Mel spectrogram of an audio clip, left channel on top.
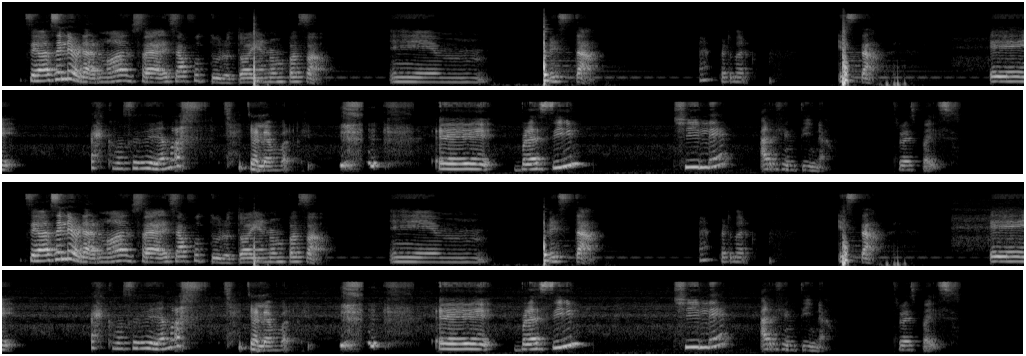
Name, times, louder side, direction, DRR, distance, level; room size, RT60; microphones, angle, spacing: voice 1, 0.3-3.3 3.9-4.9 5.4-6.0 7.0-7.5 8.4-8.8 9.9-10.4 11.1-13.3 13.6-16.1 16.9-17.5 17.8-18.5 19.2-19.7, right 1 dB, 5° right, 0.3 m, -28 dB
sound 1, 2.5-4.1 4.9-6.9 8.4-10.0, left 4 dB, 45° left, 0.5 m, -30 dB
sound 2, 9.5-18.3, right 9 dB, 50° right, 7.7 m, -52 dB
head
